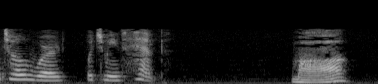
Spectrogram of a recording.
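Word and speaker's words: 麻: with a rising intonation think of the question Ma and it may help you pronounce the rising tone word which means hemp but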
